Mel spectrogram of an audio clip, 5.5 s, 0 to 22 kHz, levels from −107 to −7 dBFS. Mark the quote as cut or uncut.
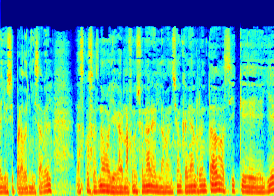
uncut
